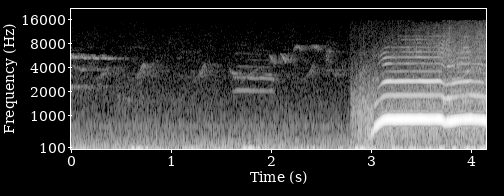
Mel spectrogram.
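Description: Faint bird chirps, then about three seconds in a loud, long, held cry from a person's voice that swoops up, holds one pitch and slides down at the end.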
